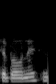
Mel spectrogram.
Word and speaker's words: Sabonis: I think, is it Sabonis? Am I saying his name right? – Mm-hmm.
